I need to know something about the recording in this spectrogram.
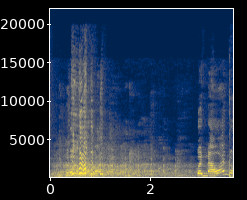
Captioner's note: laughing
